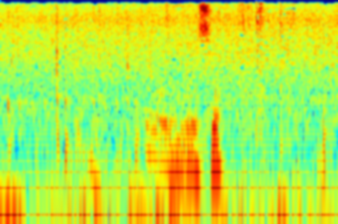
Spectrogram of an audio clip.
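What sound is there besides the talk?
heavy rain falling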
